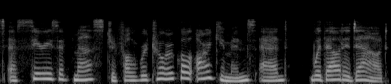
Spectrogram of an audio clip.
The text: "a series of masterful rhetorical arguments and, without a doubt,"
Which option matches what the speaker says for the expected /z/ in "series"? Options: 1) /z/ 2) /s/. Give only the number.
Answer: 1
